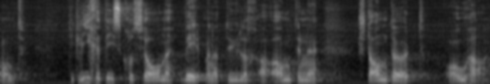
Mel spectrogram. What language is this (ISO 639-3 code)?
gsw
